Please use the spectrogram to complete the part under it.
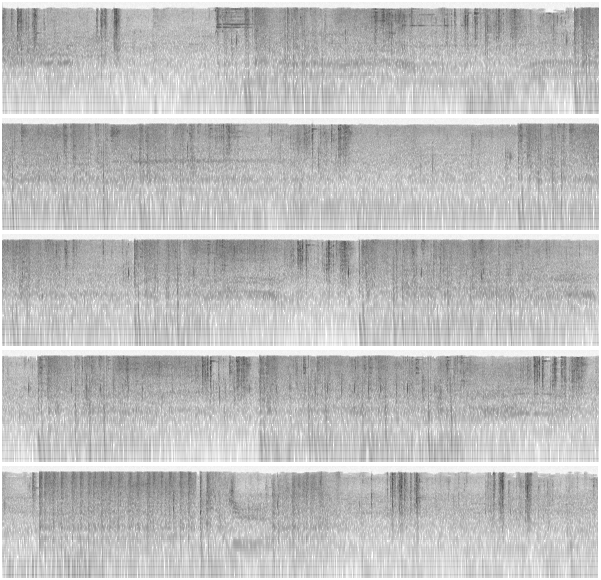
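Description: Video game guns fire in rapid bursts.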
